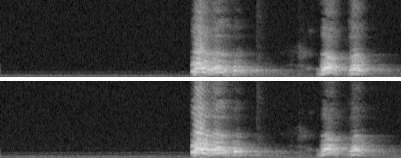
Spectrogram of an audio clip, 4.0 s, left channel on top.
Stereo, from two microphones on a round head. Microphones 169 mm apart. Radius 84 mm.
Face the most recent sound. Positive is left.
turn(degrees=70)  # may be behind; listen again after turning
